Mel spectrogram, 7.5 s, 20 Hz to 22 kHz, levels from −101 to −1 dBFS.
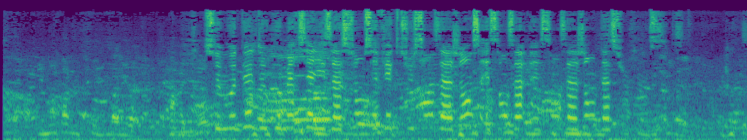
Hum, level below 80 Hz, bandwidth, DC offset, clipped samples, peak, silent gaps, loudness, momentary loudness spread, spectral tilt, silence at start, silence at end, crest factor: none; -40 dBFS; 17 kHz; under 0.1%; under 0.1%; 0 dBFS; none; -17 LUFS; 18 LU; -2 dB/octave; 0.05 s; 0 s; 20 dB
